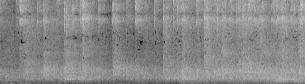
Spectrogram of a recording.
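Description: Table tennis ball clicking off bats and the table during a doubles rally, a sharp click roughly every half second.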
